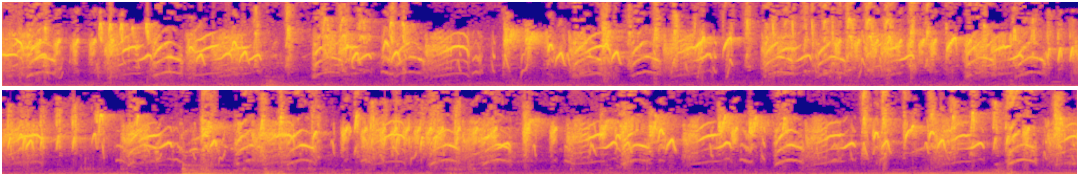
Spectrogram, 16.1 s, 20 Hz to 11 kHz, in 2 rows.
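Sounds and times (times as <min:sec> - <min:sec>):
little spiderhunter song with rapid high-pitched chirps and whistled notes: 0:00.0 - 0:16.1
low thud: 0:09.3 - 0:11.5.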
